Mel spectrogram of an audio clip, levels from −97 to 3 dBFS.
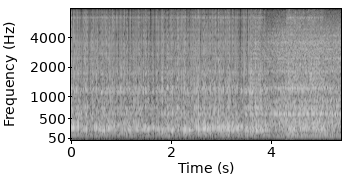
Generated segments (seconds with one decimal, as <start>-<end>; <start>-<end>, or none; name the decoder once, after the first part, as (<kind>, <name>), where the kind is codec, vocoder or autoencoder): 0.0-3.6 (vocoder, BigVGAN v2)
